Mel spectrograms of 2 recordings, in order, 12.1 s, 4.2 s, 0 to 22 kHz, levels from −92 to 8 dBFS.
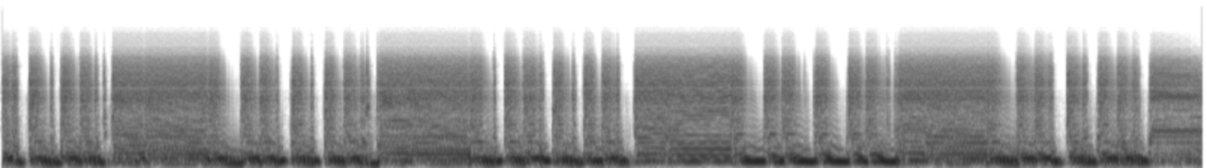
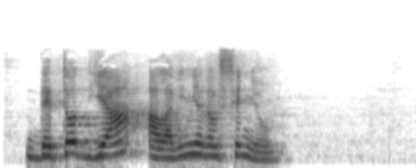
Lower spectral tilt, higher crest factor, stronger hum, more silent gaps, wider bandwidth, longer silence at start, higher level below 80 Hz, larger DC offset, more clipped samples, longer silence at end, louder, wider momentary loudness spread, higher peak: about the same, -6 dB/octave vs -6 dB/octave; second, 12 dB vs 18 dB; neither; neither; about the same, 7.8 kHz vs 7.6 kHz; second, 0 s vs 0.25 s; first, -32 dBFS vs -62 dBFS; neither; neither; second, 0.05 s vs 1.4 s; about the same, -15 LUFS vs -16 LUFS; second, 3 LU vs 12 LU; about the same, -2 dBFS vs 0 dBFS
